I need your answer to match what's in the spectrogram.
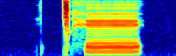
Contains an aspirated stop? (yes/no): yes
